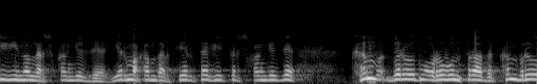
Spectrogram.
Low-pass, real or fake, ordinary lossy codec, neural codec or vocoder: 7.2 kHz; real; Opus, 24 kbps; none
